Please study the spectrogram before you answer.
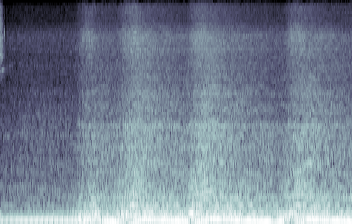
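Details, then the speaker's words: Auction bucket van, previously inoperable, after fixing running and charging problems and cleaning a ground: smooth repeated revs, deep steady exhaust, no knocks or misses; running healthy after repair. "All right, that's the best it's ever sounded."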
